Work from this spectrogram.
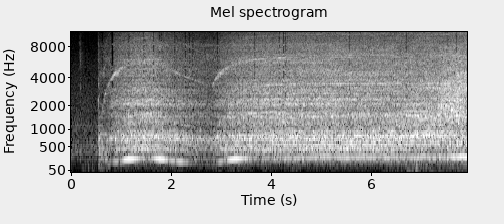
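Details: Myteelite II 8070 carpet extractor after repair: spins up to a smooth, steady high whine held evenly, no grinding or rattle; repair fixed it.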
